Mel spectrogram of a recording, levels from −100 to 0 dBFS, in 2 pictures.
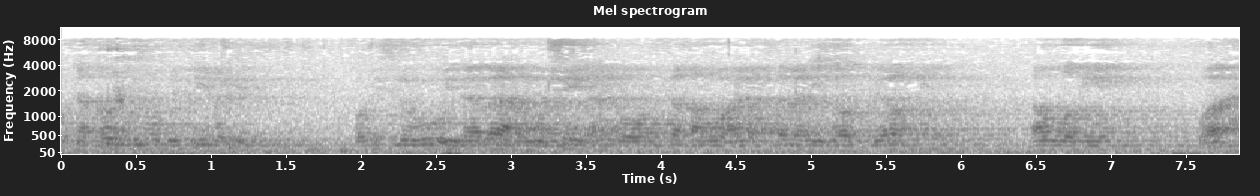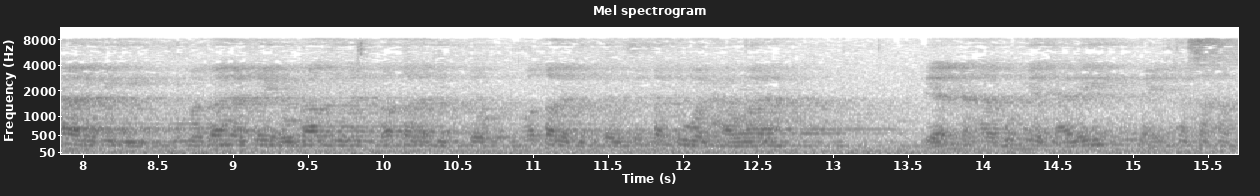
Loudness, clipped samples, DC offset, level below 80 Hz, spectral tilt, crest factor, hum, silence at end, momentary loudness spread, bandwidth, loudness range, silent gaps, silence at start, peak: -45 LUFS; under 0.1%; under 0.1%; -56 dBFS; -5 dB/octave; 18 dB; none; 0 s; 9 LU; 8.4 kHz; 3 LU; none; 0 s; -28 dBFS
